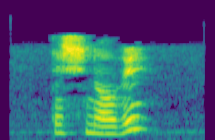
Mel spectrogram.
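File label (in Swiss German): "schnawel", Alsatian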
